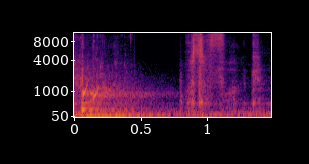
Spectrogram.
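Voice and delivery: slow breathless whisper; barely breathed, afraid to be heard. Real, not acted. Scared player hiding in the dark, whispering.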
